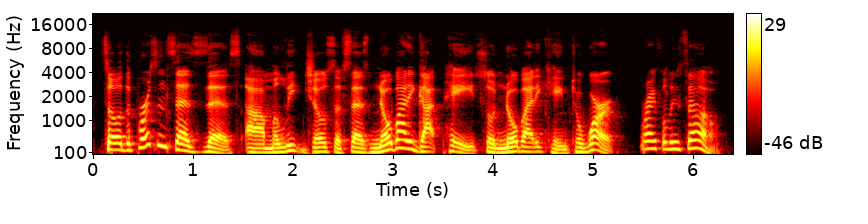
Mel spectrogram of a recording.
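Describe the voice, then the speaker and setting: A woman's voice: very deep voice, sing-song, moderate pace, a little mellow. A woman from London reading a news article aloud on a podcast, breaking off with indignant asides. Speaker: podcast co-host.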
